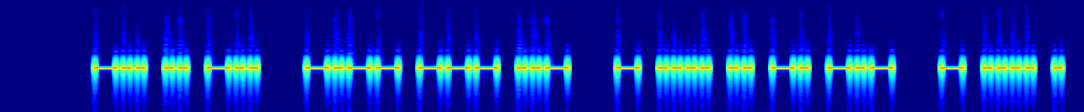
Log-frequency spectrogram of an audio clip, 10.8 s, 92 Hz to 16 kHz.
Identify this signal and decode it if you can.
Morse code, heard as a keyed tone, about 17 wpm, 700 Hz. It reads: DID YOU THINK THE
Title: Sentences from Top 1000 Words - Review Part 5 - 17wpm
